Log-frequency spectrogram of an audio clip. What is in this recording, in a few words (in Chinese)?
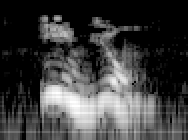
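"应用", Mandarin Chinese; hsk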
